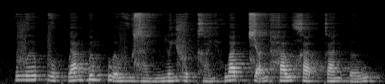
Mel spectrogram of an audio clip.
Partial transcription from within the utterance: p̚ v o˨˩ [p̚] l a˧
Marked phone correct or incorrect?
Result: incorrect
